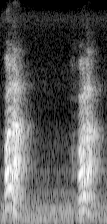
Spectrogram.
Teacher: the letter H, if it is put in the beginning of a word, it's not pronounced at all. It's mute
